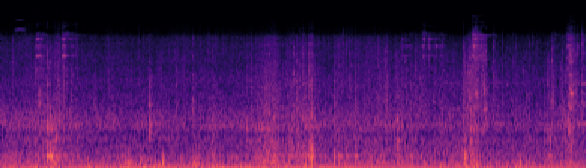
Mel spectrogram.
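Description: Tractor engine running steadily under load as it pulls a rear-mounted grader blade whose tine cuts a trench through hillside soil, with several sharp clunks from the blade and tine working the ground.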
